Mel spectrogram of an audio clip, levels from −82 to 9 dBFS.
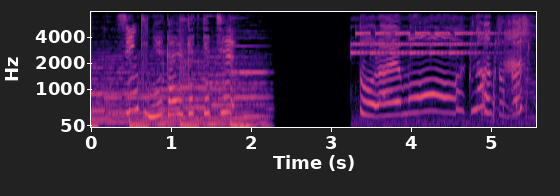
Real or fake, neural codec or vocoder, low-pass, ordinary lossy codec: real; none; 7.2 kHz; none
